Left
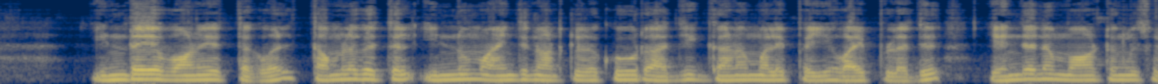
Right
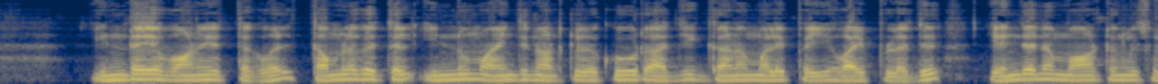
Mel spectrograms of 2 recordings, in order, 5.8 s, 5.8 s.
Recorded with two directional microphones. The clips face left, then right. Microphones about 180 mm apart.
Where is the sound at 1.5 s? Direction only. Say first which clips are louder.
Right 4 dB; 40° right (ahead or behind).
